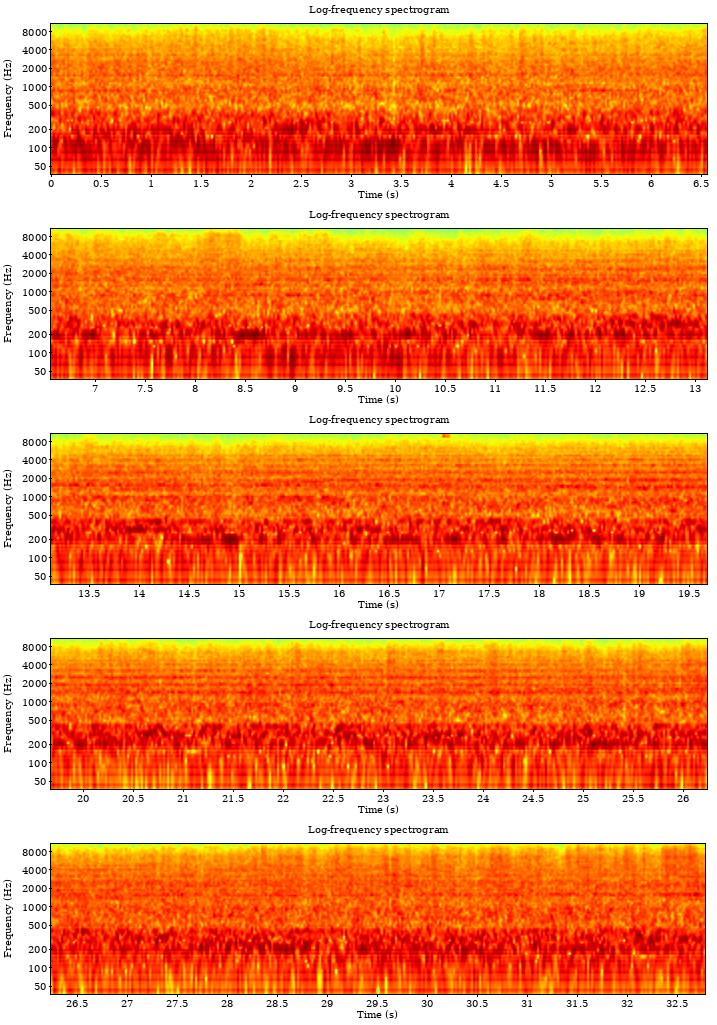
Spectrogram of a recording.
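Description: Freight train of covered hopper and tank cars rolling past close by: steel wheels on rail, a loud steady run with no break.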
